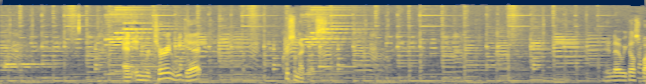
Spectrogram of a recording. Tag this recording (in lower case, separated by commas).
music, speech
